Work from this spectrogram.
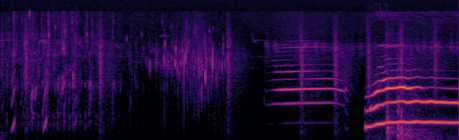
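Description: A pet cat in the Stardew Valley video game gives a couple of short, close meows, then a soft pouring trickle and bright chiming game tones follow.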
